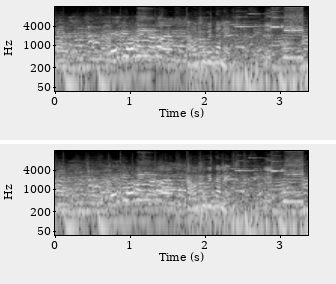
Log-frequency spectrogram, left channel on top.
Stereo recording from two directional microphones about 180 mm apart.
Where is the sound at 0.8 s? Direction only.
55° left (ahead or behind).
